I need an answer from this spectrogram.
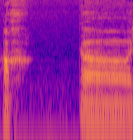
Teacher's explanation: висарга, которая две точки справа от гласной, они дают ей придыхание, глухое придыхание.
